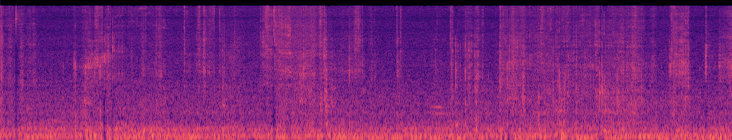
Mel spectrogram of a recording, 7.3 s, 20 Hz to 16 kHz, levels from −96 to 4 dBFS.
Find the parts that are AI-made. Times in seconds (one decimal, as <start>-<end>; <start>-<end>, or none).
none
